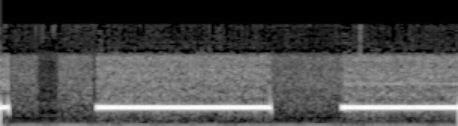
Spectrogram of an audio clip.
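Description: A telephone dial tone as a radio reporter phones people for a report: a steady, low-pitched electronic hum that sounds in long pulses with short silent gaps between them, loud and alone with no talking.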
